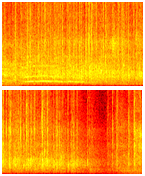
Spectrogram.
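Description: An audience inside Pelican Bay prison gives Mr. Rodriguez another round of applause, loud dense clapping that swells early then gradually thins and fades toward the end.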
